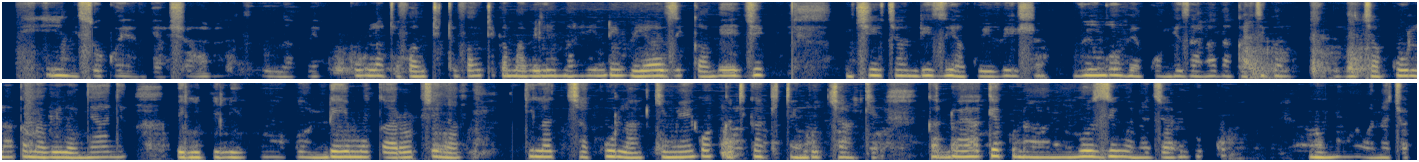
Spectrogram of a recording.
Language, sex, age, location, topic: Swahili, female, 18-24, Kisumu, finance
